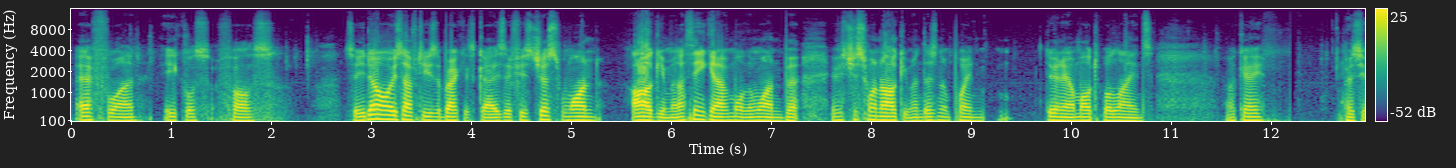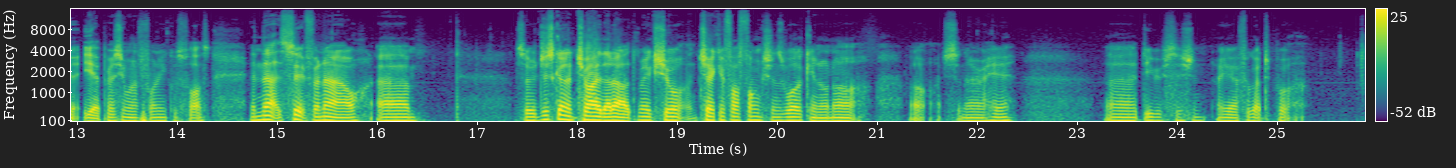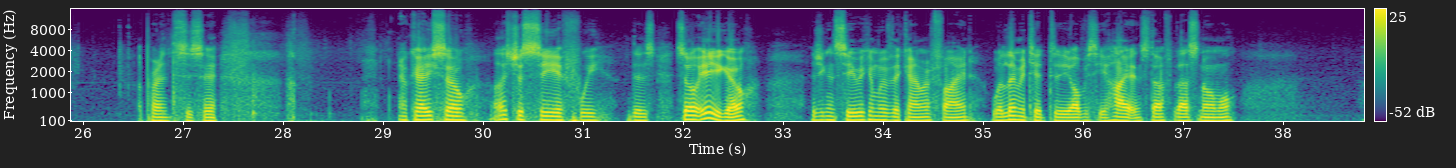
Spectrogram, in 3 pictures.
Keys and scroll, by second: 1.7-4.0 typing, 5.1-5.8 typing, 17.2 1, 18.0 1, 18.8 1, 26.3-28.6 typing, 29.7 9.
